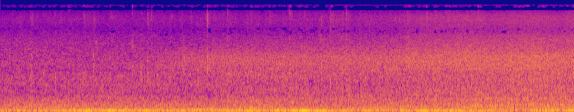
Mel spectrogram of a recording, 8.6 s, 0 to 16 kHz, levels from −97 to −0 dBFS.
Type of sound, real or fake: real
